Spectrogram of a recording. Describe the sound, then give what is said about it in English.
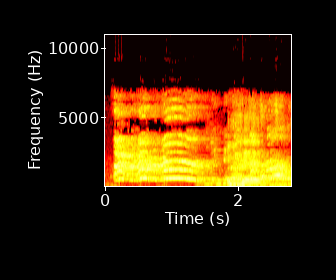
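A person vocally imitates a rooster crowing: a loud, drawn-out, tonal call that holds steady and then breaks into a rougher, warbling second part. “The nature of a rooster is to go cock-a-doodle-doo.”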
